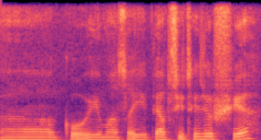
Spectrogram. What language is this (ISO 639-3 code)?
kas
